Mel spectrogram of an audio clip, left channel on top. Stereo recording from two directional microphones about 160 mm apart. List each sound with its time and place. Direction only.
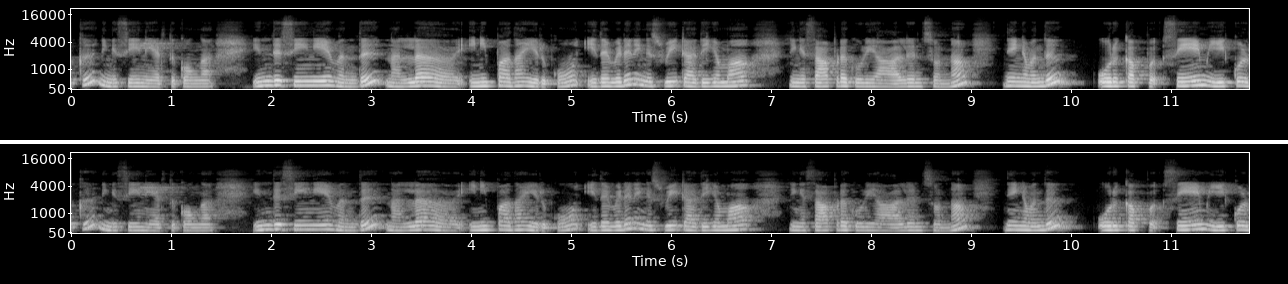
0.1 s a woman's voice: 25° left (ahead or behind)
